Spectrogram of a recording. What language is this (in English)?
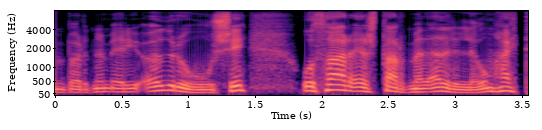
Icelandic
